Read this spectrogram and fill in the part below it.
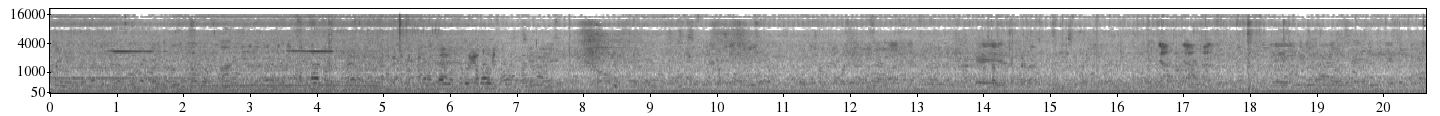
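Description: A crowd of people murmurs outdoors.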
